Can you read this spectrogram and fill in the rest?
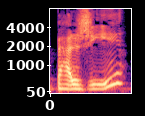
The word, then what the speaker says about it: Badguy: And they have a new tour manager played by Ricky Gervais playing Mr. Badgy. His name is pronounced spelled B-A-D-G-U-Y. Mr. Bad Guy. Badgy, okay.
